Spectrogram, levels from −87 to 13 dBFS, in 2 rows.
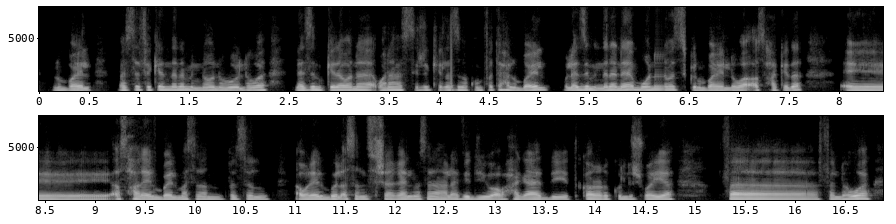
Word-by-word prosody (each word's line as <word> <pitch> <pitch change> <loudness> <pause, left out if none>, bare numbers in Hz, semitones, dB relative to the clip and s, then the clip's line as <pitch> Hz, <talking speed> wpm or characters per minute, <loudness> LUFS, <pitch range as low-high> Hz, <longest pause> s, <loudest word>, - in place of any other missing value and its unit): الموبيل 120 +2 0 0.3
بَس 125 +3 -3
الفكرة 145 +1 0
إن 140 - +2
أنا 145 +1 +3
من 145 - +1
النوع 125 +2 -1
إن 130 - 0
هو 125 +1 +1
اللي 125 -1 -2
هو 135 +2 +1 0.3
لازم 125 +4 +2
كده 135 +2 +2
وأنا 140 0 +1
وأنا 130 +3 0
على 140 - +2
السرير 140 -1 -4
كده 140 -1 -9
لازم 135 0 -1
أكون 125 0 -7
فاتح 140 +3 -4
الموبيل 135 +6 +2 0.2
ولازم 140 +5 +3
إن 130 0 -1
أنا 145 +2 +4
أنام 150 +2 +2
وأنا 150 +2 +1
ماسك 155 -2 -3
الموبيل 120 -1 0
اللي 115 0 -1
هو 125 +2 +2
أصحى 125 -1 -3
كده 120 +1 -2 0.4
آآ، 110 -2 0
أصحى 145 - -2
ألاقي 125 -1 +3
الموبيل 125 0 +1
مثلًا 125 -3 -3
فِصل 110 -2 -3 0.3
أو 110 - +3
ألاقي 125 +2 +4
الموبيل 130 0 +1
أصلًا 125 0 -2
لسه 125 - -8
شغّال 120 0 0
مثلًا 130 0 -1
على 110 -1 0
video 120 0 +1
أو 105 -1 +2
حاجة 115 +2 -2
قاعد 120 -1 +2
بيتكرّر 115 +1 0
كُل 115 0 -4
شوية، 115 0 0 0.4
ف - - -2 0.9
فاللي 115 +1 -3
هو 150 +4 +4
125 Hz, 205 wpm, -22 LUFS, 115-135 Hz, 0.9 s, أنا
